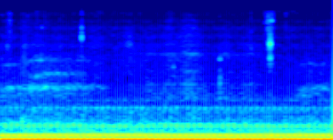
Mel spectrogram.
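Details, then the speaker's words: Chevy Cruze with intermittent stalling, restarting after a hot no-start: a steady, even, smooth idle with no misses or dips, running fine for now before stalling again like a key-off; the fault was later traced to a poor ignition coil connection. "oh yeah sitting there now just fired up no problem it's running perfectly"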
